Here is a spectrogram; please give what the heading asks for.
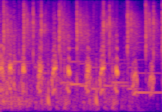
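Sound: chickens clucking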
